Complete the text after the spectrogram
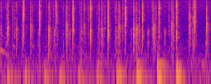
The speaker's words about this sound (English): So we're going to say thanks to everyone who's come to see us up here, the listeners who have come to see us. So a big round of applause to all you guys.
